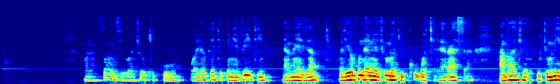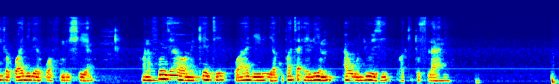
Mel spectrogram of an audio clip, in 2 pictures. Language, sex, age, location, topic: Swahili, male, 18-24, Dar es Salaam, education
